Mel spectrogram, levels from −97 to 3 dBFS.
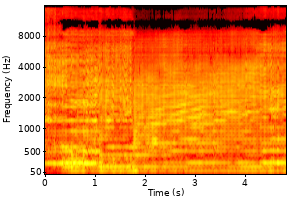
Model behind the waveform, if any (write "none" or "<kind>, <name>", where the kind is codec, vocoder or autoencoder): vocoder, BigVGAN v2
